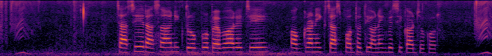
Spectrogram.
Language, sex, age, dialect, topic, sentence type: Bengali, female, 31-35, Jharkhandi, agriculture, statement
